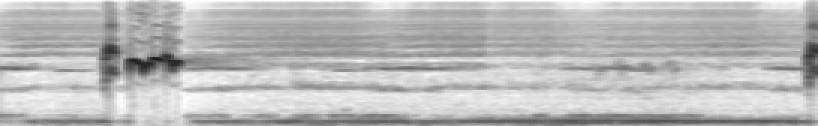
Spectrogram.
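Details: Sooty-headed bulbul calling out rivals with lively natural song: a short sharp note and a brief liquid warbling phrase, then a faint steady low hum, with another sharp note starting right at the end.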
